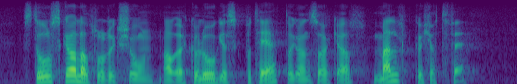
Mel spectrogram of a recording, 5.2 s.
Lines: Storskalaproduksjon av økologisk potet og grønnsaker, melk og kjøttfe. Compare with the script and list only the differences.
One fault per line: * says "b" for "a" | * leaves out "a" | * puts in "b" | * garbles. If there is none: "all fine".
all fine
